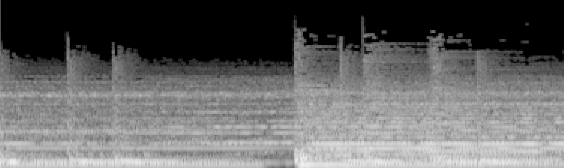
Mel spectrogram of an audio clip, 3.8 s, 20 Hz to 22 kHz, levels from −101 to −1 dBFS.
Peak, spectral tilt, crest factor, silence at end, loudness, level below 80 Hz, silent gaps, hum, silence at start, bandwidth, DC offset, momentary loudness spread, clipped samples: -2 dBFS; -7.5 dB/octave; 14 dB; 0 s; -17 LUFS; -26 dBFS; none; none; 0 s; 11 kHz; under 0.1%; 9 LU; under 0.1%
